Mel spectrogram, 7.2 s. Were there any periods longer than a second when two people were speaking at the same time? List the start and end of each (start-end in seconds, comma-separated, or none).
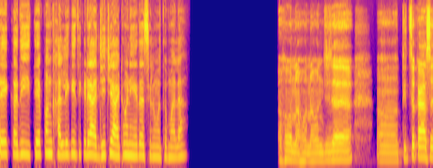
none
